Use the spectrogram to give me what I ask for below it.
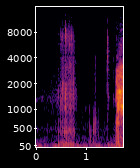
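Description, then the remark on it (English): Sipping of coffee: a soft, airy slurp, a brief pause with faint mouth clicks, then a sharper, louder slurp at the end. No one speaks. “I'm going to take a sip of coffee. ASMR.”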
